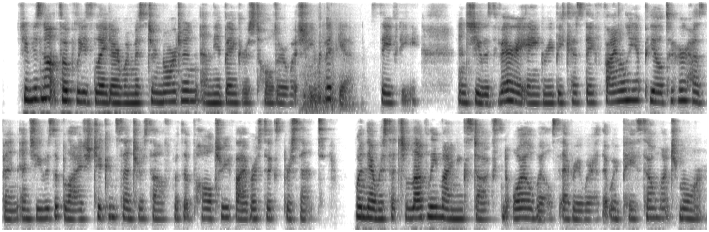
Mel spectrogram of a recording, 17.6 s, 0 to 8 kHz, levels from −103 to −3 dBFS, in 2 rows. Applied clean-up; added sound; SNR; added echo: neural mask model DeepFilterNet 3.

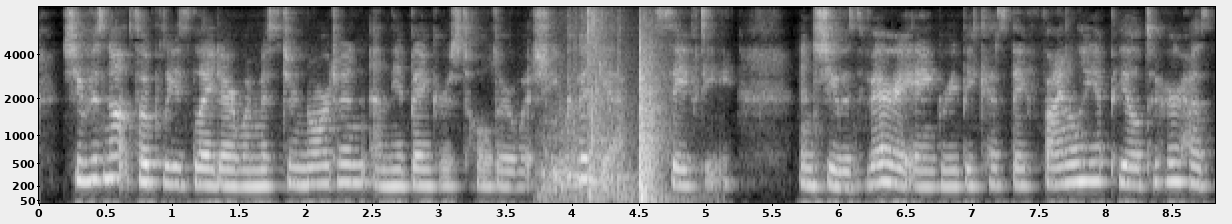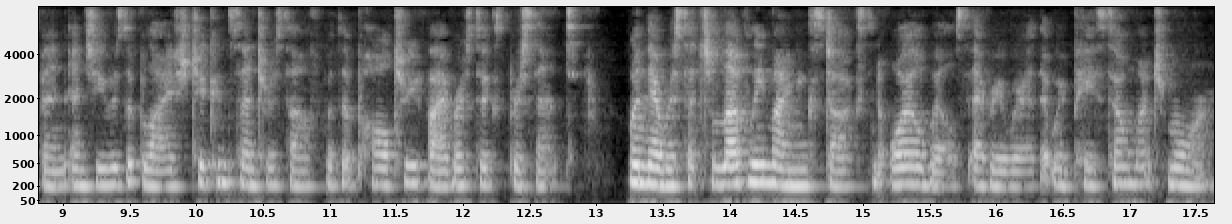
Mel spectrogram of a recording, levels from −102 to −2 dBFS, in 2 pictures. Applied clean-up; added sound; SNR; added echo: none; Drawer open or close; -1 dB; reverberation time 0.2 s.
